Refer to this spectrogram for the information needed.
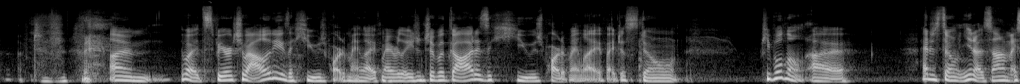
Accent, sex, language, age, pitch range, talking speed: American, female, English, 20-39, 170-225 Hz, 210 wpm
